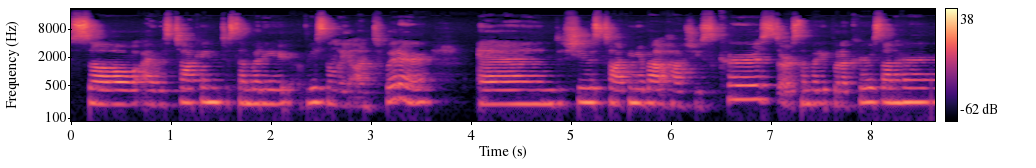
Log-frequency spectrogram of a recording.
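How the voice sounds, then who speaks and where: Using an American accent, a woman speaks at a moderate pace and a medium pitch in a monotone, flat intonation, with big swings in loudness. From born in Lithuania, grew up largely in the United States. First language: Lithuanian. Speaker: vlogger. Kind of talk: casual vlog monologue. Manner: casual, hesitant with fillers.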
